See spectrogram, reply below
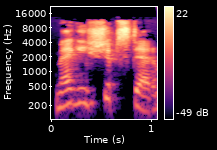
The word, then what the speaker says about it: Maggie Shipstead: And then, as we were talking earlier, we are back next week and we've got Maggie Shipstead. Am I pronouncing that correctly, Ron? – Yes.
